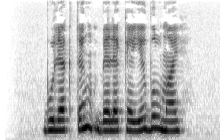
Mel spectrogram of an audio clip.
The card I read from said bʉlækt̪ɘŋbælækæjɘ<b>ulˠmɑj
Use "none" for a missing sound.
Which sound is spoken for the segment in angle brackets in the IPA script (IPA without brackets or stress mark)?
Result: b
